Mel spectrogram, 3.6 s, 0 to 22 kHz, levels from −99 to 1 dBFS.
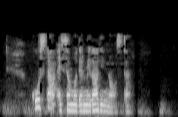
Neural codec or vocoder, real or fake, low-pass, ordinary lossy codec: none; real; 7.2 kHz; MP3, 32 kbps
